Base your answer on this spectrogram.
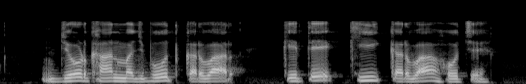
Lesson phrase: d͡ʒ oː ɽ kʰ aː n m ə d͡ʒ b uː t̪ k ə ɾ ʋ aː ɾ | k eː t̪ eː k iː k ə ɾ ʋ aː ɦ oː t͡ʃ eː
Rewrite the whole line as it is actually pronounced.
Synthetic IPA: d͡ʒ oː ɽ kʰ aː n m ə d͡ʒ b uː t̪ k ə ɾ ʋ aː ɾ | k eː t̪ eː k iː k ə ɾ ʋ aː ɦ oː t͡ʃ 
